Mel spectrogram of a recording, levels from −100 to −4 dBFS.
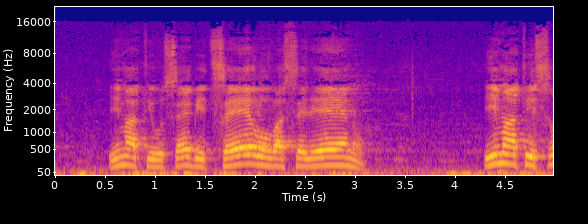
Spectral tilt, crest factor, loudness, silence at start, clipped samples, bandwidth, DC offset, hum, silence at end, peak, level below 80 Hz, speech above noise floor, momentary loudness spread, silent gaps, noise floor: -5 dB/octave; 14 dB; -19 LUFS; 0 s; under 0.1%; 15.5 kHz; 0.1%; none; 0 s; -6 dBFS; -38 dBFS; 25 dB; 10 LU; none; -43 dBFS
